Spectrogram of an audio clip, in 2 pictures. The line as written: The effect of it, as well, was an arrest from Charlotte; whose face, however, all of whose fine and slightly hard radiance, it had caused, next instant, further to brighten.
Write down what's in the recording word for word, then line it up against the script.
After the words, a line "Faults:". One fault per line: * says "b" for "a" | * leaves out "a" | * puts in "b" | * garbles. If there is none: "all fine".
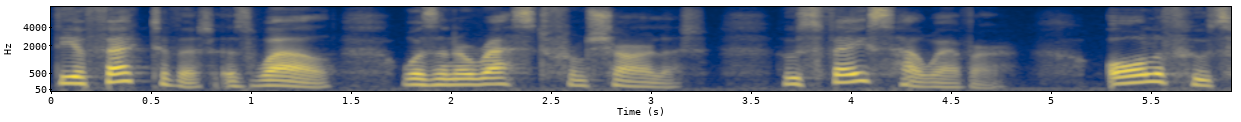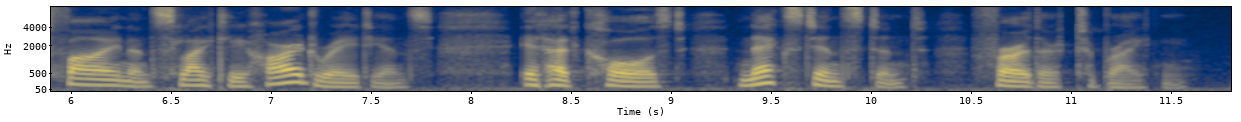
The effect of it, as well, was an arrest from Charlotte; whose face, however, all of whose fine and slightly hard radiance, it had caused, next instant, further to brighten.
Faults:
all fine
